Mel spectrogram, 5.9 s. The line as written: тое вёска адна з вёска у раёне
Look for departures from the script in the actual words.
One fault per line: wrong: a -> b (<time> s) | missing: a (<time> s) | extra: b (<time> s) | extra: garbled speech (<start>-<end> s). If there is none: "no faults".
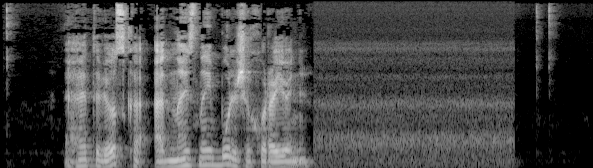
wrong: тое -> гэта (0.8 s)
wrong: вёска -> найбольшых (2.0 s)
